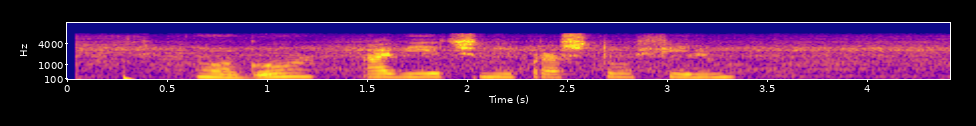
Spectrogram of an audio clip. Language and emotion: Russian, sad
